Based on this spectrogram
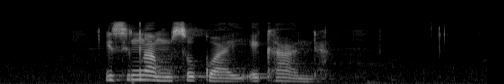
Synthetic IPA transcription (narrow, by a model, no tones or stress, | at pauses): isiŋ͡ǃamusɔɡ̥ʱwajiʔɛkʰaːndʱa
